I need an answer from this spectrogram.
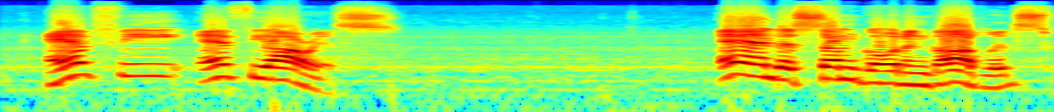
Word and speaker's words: Amphiaraus: in the temple of Amphiaraus. I said that name way wrong. Let me pronounce that again. Amphiaraus.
